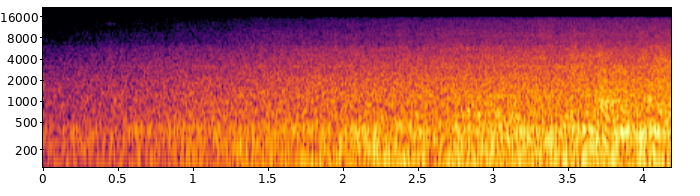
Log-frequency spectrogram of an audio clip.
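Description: Steady hiss of background noise with no distinct event, growing steadily louder.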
